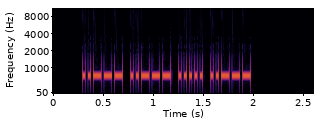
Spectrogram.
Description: Morse code, heard as a keyed tone, about 44 wpm, 700 Hz. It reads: 2252
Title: Common Cut Numbers - 4-Digit 45wpm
